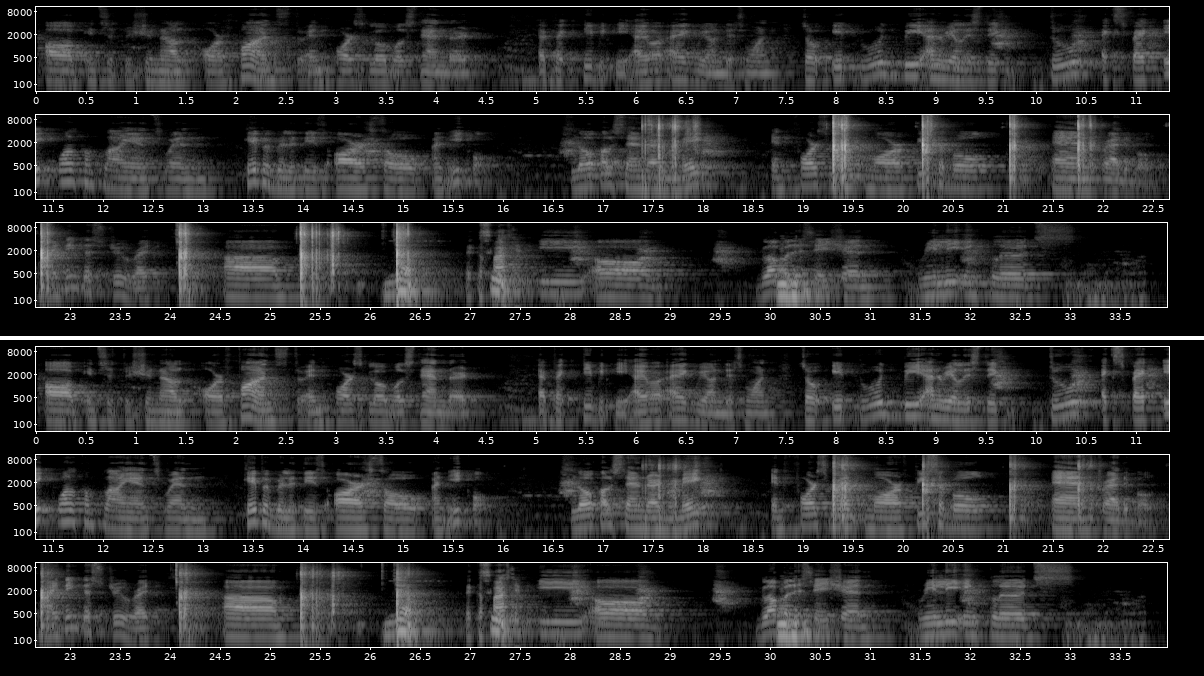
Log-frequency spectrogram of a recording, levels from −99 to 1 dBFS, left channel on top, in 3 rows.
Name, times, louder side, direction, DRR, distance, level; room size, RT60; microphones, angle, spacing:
voice 1, 0.1-4.3 5.0-7.3 7.6-9.8 10.1-13.0 13.4-15.8 16.6-18.2 18.7-20.8 21.5-23.8 24.5-25.2 27.2-29.0 29.4-31.1 31.5-33.0, right 4 dB, 70° right, 5 dB, 1.1 m, -52 dB
sound 1, 17.4-18.0 19.2-19.5 20.2-20.3 21.1-21.2 21.7-21.9 22.7-22.8 24.1-24.2 25.3-25.8 26.3-26.4 27.3-27.4, left 10 dB, 65° left, 0.5 m, -35 dB
voice 2, 25.9-26.6 27.1-27.4 30.1-30.4 31.5-31.6 33.0-33.8, right 1 dB, 5° right, 13 dB, 0.5 m, -50 dB
17.5 x 7.3 x 9.5 m, 1.1 s
head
